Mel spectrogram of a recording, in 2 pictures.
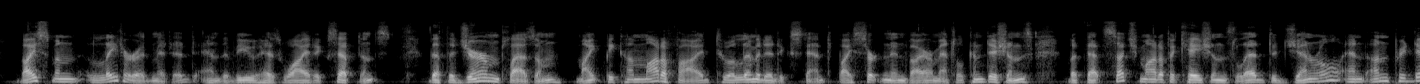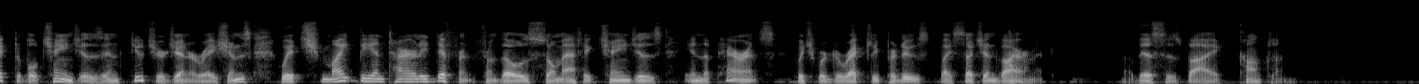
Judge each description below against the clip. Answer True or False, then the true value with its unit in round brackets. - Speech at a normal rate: False (120 wpm)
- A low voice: True (95 Hz)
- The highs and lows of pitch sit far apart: True (5.7 semitones)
